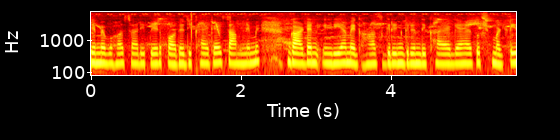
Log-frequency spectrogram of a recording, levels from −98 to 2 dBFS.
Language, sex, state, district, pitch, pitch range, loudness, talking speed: Hindi, female, Haryana, Rohtak, 195 Hz, 195-205 Hz, -22 LUFS, 210 wpm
